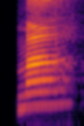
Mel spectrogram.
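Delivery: MA held high and level; first tone. Shown as a demonstration. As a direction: say "Ma" on a high, flat pitch. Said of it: "First tone is flat".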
